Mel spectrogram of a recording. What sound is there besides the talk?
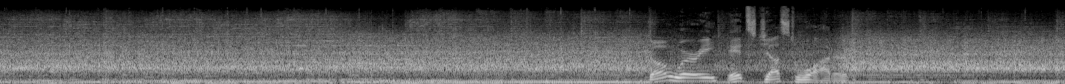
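arena crowd cheering wildly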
